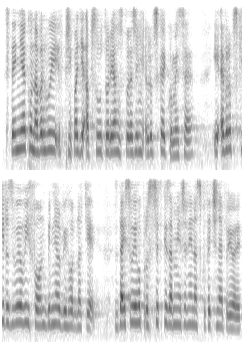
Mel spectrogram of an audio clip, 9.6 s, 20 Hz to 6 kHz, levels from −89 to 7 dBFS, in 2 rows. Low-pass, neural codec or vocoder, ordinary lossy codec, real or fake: 5.4 kHz; codec, 24 kHz, 1.2 kbps, DualCodec; none; fake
